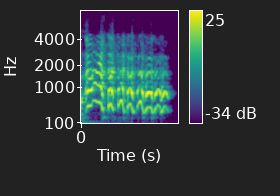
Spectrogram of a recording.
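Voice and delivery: high hooting laugh of the lads; mocking laughter. Friends laughing at his voice message, high mocking laughter. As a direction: cackle at him like the boys did. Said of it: "a voice message of him and all the boys going".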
